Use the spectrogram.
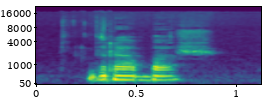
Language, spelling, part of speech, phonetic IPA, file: Polish, grabarz, noun, [ˈɡrabaʃ], LL-Q809 (pol)-grabarz.wav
